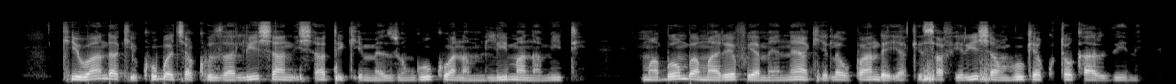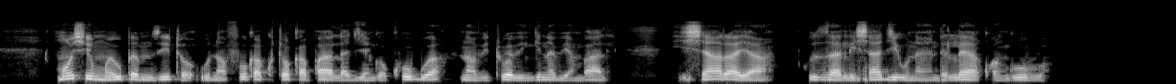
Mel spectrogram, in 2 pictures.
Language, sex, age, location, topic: Swahili, male, 18-24, Nairobi, government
